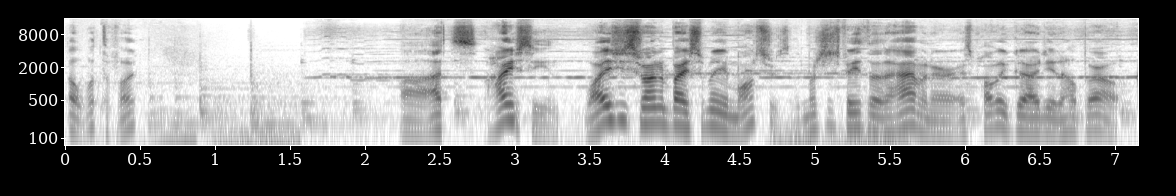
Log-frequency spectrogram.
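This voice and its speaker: A man's voice: mid-range voice, animated, fast. A man livestreaming a game, reacting casually and reading text aloud in informal, self-interrupting chatter. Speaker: game streamer. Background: game music.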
